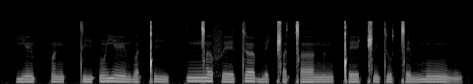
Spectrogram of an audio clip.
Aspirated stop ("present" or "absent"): absent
